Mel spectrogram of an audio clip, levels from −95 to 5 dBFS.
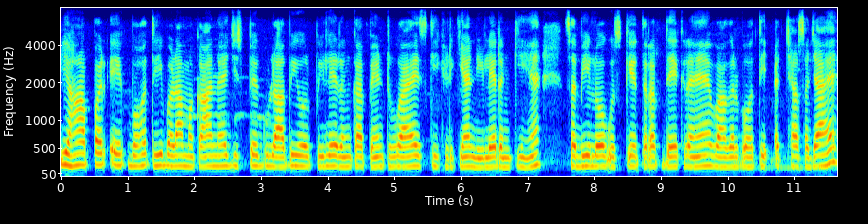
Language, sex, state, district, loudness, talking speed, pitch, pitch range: Hindi, female, Uttar Pradesh, Muzaffarnagar, -23 LUFS, 195 wpm, 180 Hz, 175-190 Hz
